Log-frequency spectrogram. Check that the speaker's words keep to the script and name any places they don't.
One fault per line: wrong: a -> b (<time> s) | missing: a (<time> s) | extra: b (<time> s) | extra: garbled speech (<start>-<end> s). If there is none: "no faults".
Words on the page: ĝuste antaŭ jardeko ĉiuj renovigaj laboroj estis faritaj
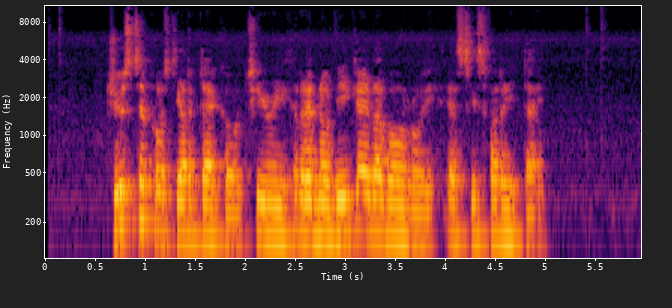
wrong: antaŭ -> post (1.1 s)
